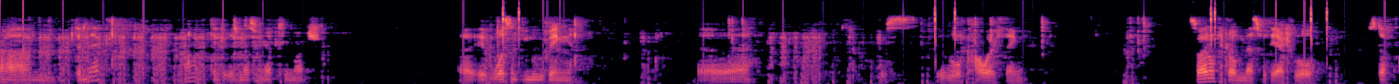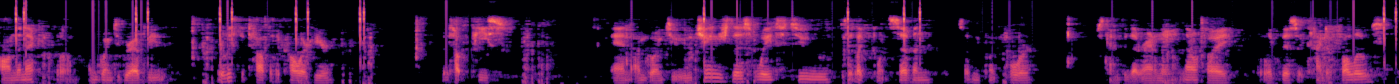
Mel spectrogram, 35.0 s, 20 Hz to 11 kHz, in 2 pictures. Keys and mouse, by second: 2.0 r, 5.6 click, 5.8 ctrl+z, 8.2 r, 11.3 ctrl+z, 11.8 Tab, 12.9 ctrl+Tab, 29.1 Tab, 31.5 r.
